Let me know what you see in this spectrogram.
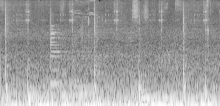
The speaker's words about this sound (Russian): И я бы поговорил про пробки. В принципе, в пробке стоишь, и неплохая идея поговорить про пробки.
